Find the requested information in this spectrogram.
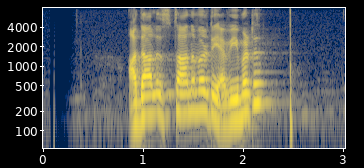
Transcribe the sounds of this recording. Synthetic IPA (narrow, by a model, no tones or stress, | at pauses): ɐ̰d̪aːlust̪ʰaːnəʋəlʈəjæʋiːməʈə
